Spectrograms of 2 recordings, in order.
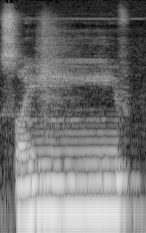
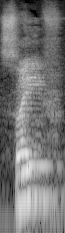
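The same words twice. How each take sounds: First: The vowel before the final consonant is lengthened. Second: The vowel before the final consonant is short. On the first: The speaker calls it right. "അല്പം നീട്ടിയിട്ട്" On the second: The speaker calls it wrong. "ഇങ്ങനെ നിർത്തരുത്"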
